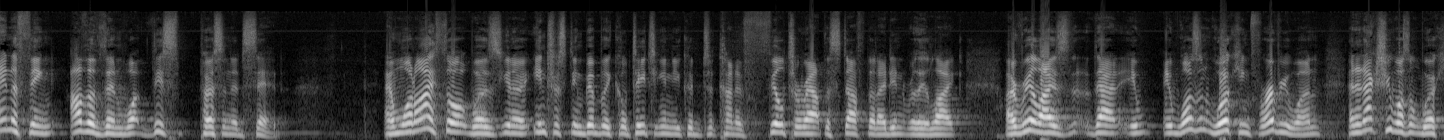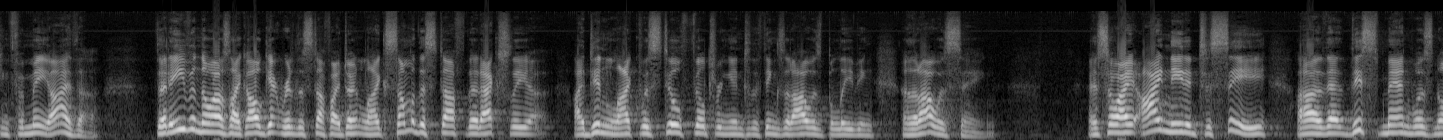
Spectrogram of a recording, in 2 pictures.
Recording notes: Originally preached at St Stephen's, Belrose in April 2022.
